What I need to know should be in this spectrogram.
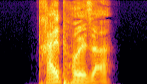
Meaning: nominative/accusative/genitive plural of Treibhaus
- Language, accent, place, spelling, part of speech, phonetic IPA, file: German, Germany, Berlin, Treibhäuser, noun, [ˈtʁaɪ̯pˌhɔɪ̯zɐ], De-Treibhäuser.ogg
